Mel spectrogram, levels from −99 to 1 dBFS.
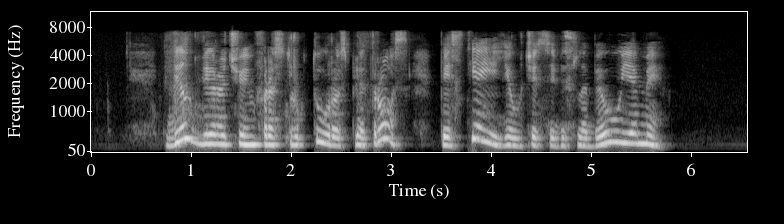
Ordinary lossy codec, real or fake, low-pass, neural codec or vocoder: AAC, 48 kbps; real; 7.2 kHz; none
